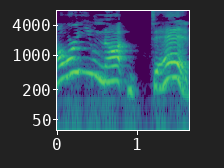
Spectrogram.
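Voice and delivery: slow, offended, put-out, affronted tone. A former classmate questions them on seeing them again: affronted. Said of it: "sounding as affronted by their continued existence".

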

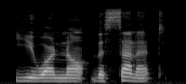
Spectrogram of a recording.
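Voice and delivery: softly spoken. A Jedi master answering an accusation of treason, quietly. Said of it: "Mace says quietly".

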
